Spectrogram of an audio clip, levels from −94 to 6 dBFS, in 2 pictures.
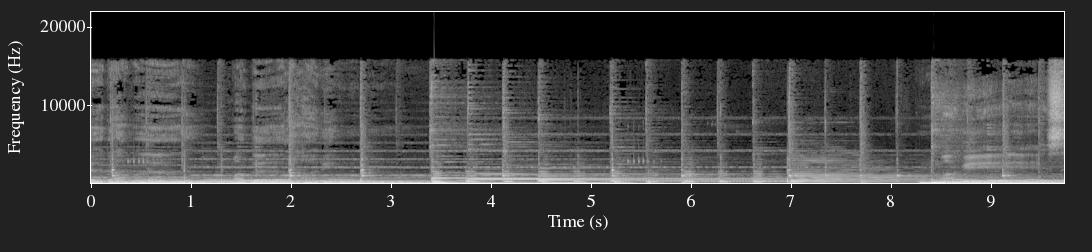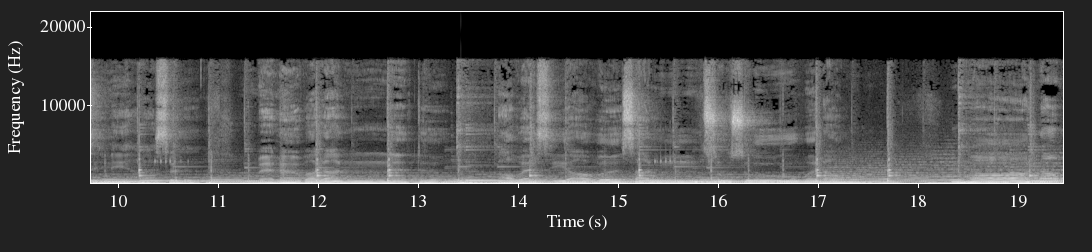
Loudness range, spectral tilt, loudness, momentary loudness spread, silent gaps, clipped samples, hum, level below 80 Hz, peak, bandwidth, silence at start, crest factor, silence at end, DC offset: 6 LU; -6.5 dB/octave; -14 LUFS; 11 LU; none; under 0.1%; none; -24 dBFS; 0 dBFS; 16.5 kHz; 0 s; 12 dB; 0 s; under 0.1%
